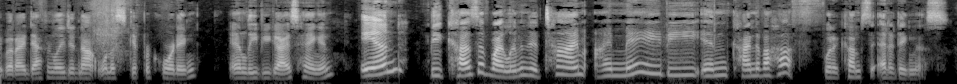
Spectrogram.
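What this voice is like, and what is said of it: Scratchy, congested voice from cold. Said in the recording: “audio quality that may not be up to par ... I kind of got a cold ... I get like the worst head cold ever ... my voice is kind of scritchy and scratchy”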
